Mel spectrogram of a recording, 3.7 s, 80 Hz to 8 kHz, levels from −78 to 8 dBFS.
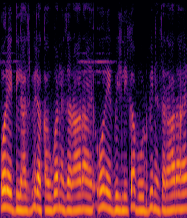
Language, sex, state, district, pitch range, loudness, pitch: Hindi, female, Bihar, Katihar, 185-215 Hz, -15 LUFS, 195 Hz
